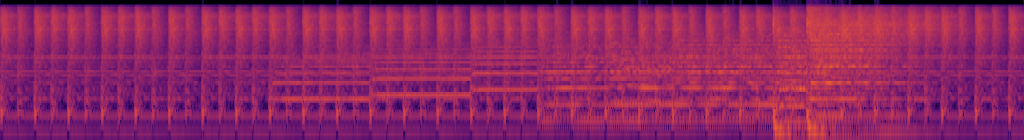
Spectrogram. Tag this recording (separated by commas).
Music, Soundtrack music, Middle Eastern music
